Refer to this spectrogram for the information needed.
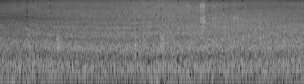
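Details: Continuous broadband rush of flowing water, like a stream or small waterfall, fills the wetland scene with no animal voices.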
